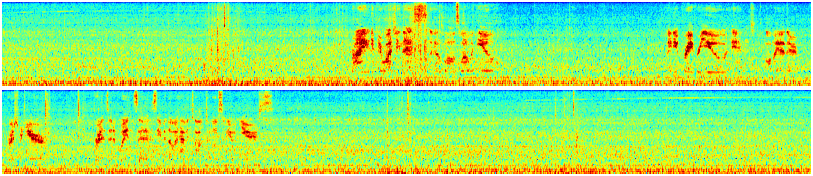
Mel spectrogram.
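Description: Steady low rumble of engine and road noise inside a tractor-trailer cab cruising at highway speed.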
